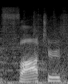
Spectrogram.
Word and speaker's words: Fartooth: Once again, I need to remind people, Fartooth's name, and bear with me, is Far Tooth. Because she has teeth like swords that she shoots very far. Her name is not Fart Ooth.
